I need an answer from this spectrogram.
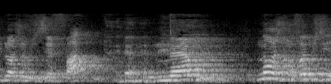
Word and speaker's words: facto: As pessoas tomam isto, tratam disto com uma tão grande ligeireza que naturalmente nem reparam que a palavra facto, o C não é mudo.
